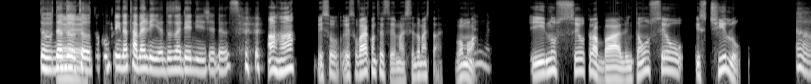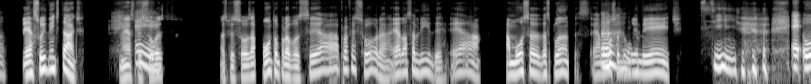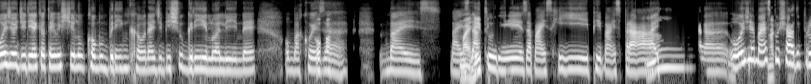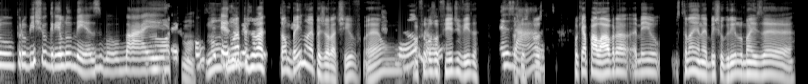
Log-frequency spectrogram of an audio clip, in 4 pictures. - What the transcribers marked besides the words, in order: laugh; tapping; laugh; unintelligible speech; unintelligible speech
- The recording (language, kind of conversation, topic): Portuguese, podcast, Como seu estilo pessoal mudou ao longo dos anos?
